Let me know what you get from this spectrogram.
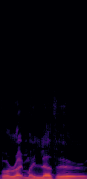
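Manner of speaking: put-on Bristol accent. Imitating a mother from Bristol: Bristol accent. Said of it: "She's got that kind of".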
